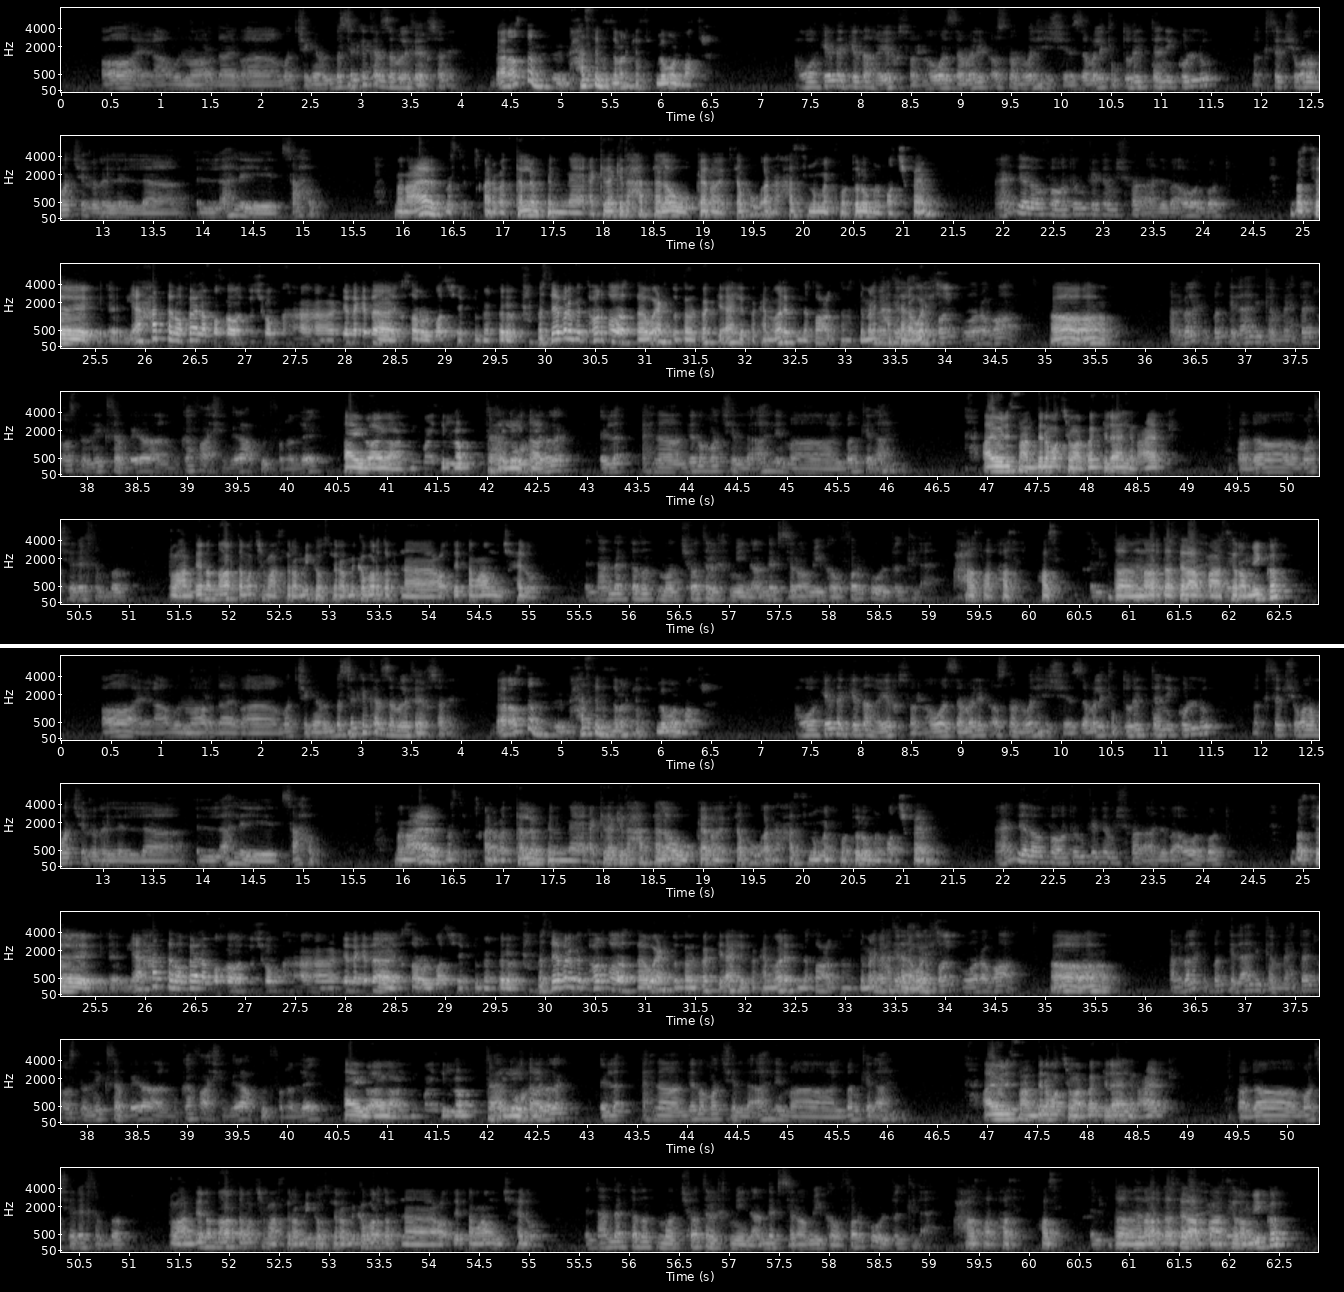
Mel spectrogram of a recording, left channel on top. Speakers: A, in the centre; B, on the left.
A: اه هيلعبوا النهارده هيبقى ماتش جامد بس كده كده الزمالك هيخسر يعني.
B: انا اصلا حاسس ان الزمالك هيسيب لهم الماتش
A: هو كده كده هيخسر هو الزمالك اصلا وحش الزمالك الدور التاني كله ما كسبش ولا ماتش غير اللي اللي الاهلي انسحب
B: ما انا عارف بس انا بتكلم في ان كده كده حتى لو كانوا هيكسبوا انا حاسس ان هم يفوتوا لهم الماتش فاهم
A: عادي لو فوتوهم كده كده مش فارقه هنبقى اول برضه
B: بس يعني حتى لو فعلا ما فوتوش هم كده كده يخسروا الماتش من بيراميدز بس هي بيراميدز برضه اصل وقعت قدام البنك الاهلي فكان وارد ان تقع قدام الزمالك
A: البنك
B: حتى
A: الاهلي
B: لو وحش
A: وفاركو ورا بعض
B: اه اه
A: خلي بالك البنك الاهلي كان محتاج اصلا يكسب بعيدا عن المكافاه عشان يلعب كونفدراليه
B: ايوه ايوه عشان هم عايزين يلعبوا في الفتره
A: فاهم
B: اللي
A: وخلي
B: فعلا
A: بالك لا احنا عندنا ماتش الاهلي مع البنك الاهلي
B: ايوه لسه عندنا ماتش مع البنك الاهلي انا عارف
A: فده ماتش رخم برضه
B: وعندنا النهارده ماتش مع سيراميكا وسيراميكا برضه احنا عقدتنا معاهم مش حلوه
A: انت عندك ثلاث ماتشات رخمين عندك سيراميكا وفاركو والبنك الاهلي
B: حصل حصل حصل
A: الثلاث
B: انت النهارده هتلعب
A: فرق
B: مع
A: اللي
B: سيراميكا
A: كده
